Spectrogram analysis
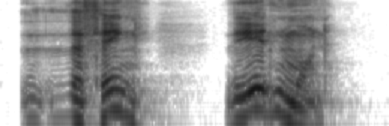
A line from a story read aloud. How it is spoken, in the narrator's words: he stammered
